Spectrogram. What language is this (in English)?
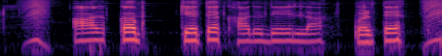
Magahi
